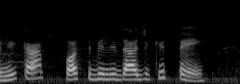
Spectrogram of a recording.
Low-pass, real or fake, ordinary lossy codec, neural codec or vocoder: 7.2 kHz; real; MP3, 48 kbps; none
